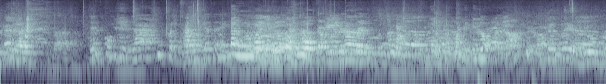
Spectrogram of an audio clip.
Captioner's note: chattering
